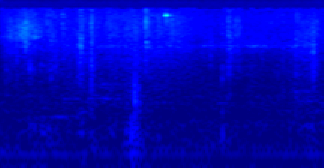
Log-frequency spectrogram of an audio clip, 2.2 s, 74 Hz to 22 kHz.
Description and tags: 51. Viento+ropa
sound, wind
